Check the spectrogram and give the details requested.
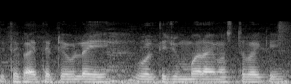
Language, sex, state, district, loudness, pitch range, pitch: Marathi, male, Maharashtra, Pune, -14 LUFS, 115-120 Hz, 120 Hz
